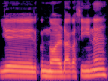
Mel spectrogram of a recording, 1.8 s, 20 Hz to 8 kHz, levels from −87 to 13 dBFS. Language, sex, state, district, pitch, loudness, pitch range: Hindi, male, Uttar Pradesh, Muzaffarnagar, 145 Hz, -13 LUFS, 140-150 Hz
